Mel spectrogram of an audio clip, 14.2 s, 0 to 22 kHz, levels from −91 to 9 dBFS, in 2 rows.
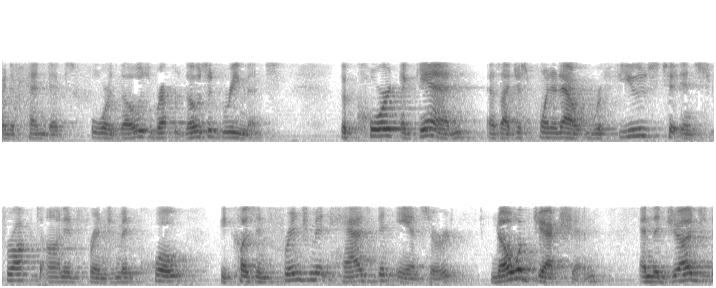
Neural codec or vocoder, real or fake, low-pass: none; real; 3.6 kHz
